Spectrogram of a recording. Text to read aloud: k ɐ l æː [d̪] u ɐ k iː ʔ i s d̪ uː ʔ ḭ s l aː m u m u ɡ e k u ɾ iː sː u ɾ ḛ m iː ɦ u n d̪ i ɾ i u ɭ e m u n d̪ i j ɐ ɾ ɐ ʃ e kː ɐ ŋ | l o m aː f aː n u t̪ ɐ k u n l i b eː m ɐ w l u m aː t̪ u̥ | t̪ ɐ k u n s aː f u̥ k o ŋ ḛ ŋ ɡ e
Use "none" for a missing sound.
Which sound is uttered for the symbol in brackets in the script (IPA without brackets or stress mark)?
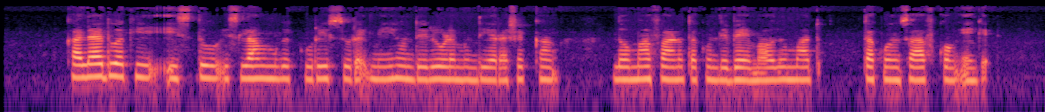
d̪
